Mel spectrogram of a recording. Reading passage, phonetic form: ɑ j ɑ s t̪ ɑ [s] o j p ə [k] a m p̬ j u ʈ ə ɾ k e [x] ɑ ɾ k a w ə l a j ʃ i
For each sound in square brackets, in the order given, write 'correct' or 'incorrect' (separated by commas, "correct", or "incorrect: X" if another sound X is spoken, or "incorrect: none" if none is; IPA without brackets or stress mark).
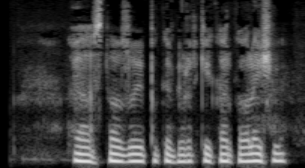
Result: incorrect: z, correct, incorrect: k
